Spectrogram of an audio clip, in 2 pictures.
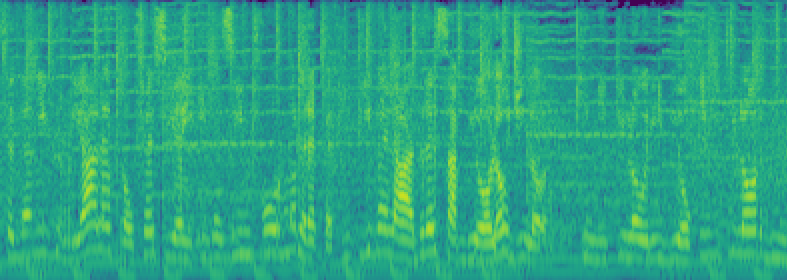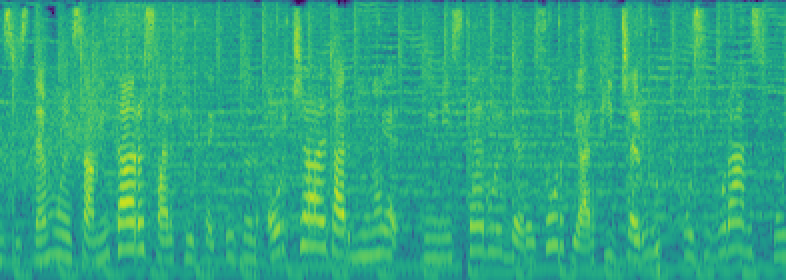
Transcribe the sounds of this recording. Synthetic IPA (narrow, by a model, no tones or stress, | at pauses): sed̪eniɡriale̞pɾo̞fe̞sije̞jid̪ezinformlɾe̞pe̞t̪it̪ive̞laːd̪ɾe̞sabio̞lo̞d͡ʒilo̞r | kʲimit̪ilo̞ɾibio̞kʲimit̪ilo̞rd̪insist̪e̞mulsanit̪arsarfifəkut̪ɨno̞rt͡ʃe̞alt̪ard̪inuje | minist̪e̞ɾuld̪e̞ɾe̞sorsiearfit͡ʃe̞ɾut̪kusiɡuɾant̪spu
